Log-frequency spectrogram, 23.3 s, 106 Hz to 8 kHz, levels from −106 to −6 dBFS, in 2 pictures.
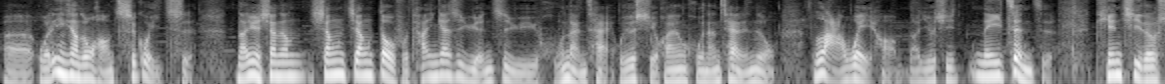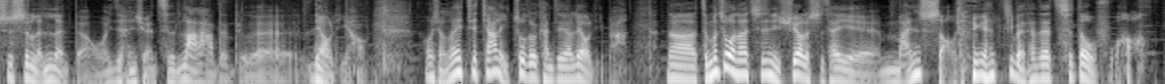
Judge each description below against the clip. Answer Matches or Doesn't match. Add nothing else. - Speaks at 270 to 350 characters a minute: Matches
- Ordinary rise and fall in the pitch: Doesn't match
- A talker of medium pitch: Doesn't match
